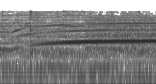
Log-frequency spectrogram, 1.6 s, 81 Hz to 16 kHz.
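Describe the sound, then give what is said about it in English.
A police car siren, responding to a 911 emergency call, winds up in pitch and settles into a steady, loud wail that grows stronger as it approaches, with a low engine rumble beneath and no voices. “The emergency operator dispatched two police vehicles to the scene.”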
